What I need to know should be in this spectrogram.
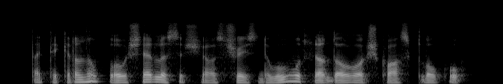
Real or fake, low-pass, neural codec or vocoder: fake; 7.2 kHz; codec, 16 kHz, 0.5 kbps, FunCodec, trained on LibriTTS, 25 frames a second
